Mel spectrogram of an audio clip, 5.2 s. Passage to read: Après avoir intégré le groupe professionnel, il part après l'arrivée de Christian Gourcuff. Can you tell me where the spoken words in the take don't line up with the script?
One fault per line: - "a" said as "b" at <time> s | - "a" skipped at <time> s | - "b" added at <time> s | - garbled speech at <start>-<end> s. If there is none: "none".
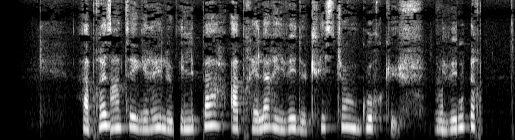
- "avoir" skipped at 1.1 s
- "groupe professionnel" skipped at 1.7 s
- garbled speech at 4.3-4.8 s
